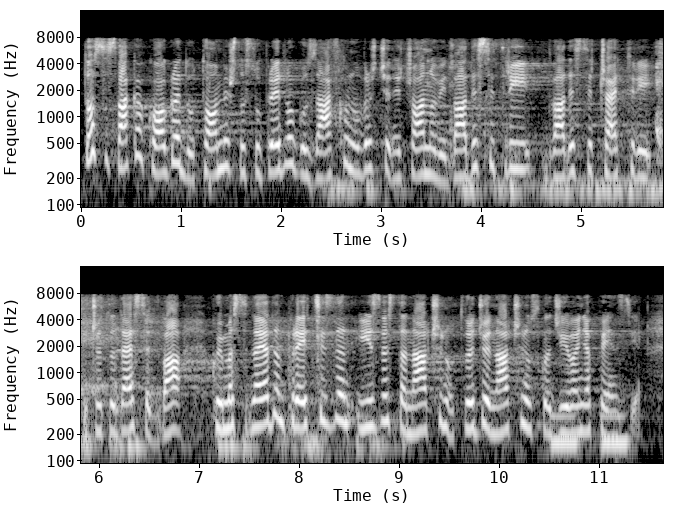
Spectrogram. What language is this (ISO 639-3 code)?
srp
